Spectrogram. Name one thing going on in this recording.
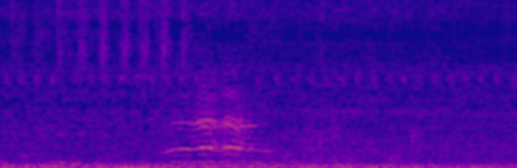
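A tattoo machine buzzes steadily close by.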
